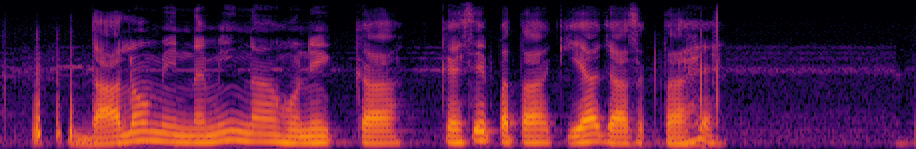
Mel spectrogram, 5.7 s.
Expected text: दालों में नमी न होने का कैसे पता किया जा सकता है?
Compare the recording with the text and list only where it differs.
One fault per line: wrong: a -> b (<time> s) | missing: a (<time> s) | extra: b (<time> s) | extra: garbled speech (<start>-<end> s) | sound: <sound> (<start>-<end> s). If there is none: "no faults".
no faults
